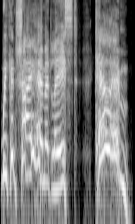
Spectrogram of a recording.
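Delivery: rising frantic scream. A narrator's reading. Nimue urging Merlin to kill Marduk, screaming. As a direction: climb into a shrieked command. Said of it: "she screamed".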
